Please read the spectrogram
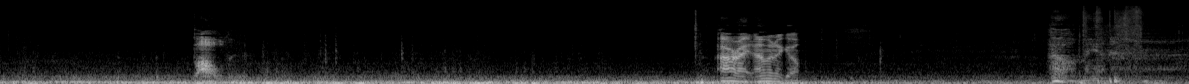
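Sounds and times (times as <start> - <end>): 
car moving along a road heard from inside: 0.0 - 11.8
speech: 7.2 - 8.1.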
